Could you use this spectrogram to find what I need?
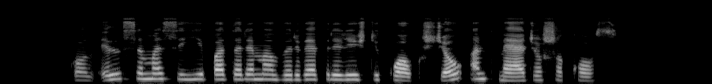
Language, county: Lithuanian, Tauragė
